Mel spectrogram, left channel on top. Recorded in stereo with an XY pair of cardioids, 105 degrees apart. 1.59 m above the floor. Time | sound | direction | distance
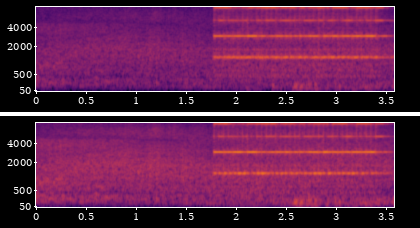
1.8 | a phone ringing | 25° right | 2.5 m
